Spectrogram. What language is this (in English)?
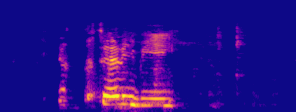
Arabic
